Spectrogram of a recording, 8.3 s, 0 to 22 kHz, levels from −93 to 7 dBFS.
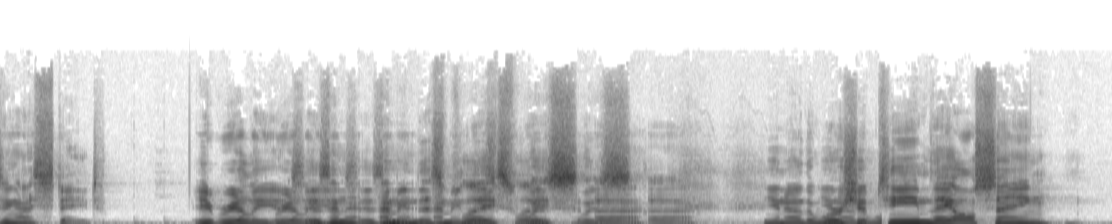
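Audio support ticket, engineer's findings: Doubled audio track, 2.07–6.61 s: full-band copy of the speech trailing by roughly 400 ms, about 5 dB down. Likely a second capture path or misaligned edit. Not echo: no decay, no room colour, abrupt start and stop.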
